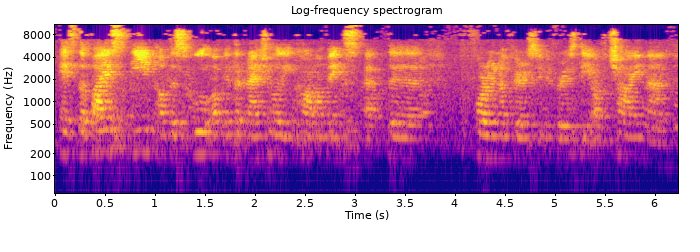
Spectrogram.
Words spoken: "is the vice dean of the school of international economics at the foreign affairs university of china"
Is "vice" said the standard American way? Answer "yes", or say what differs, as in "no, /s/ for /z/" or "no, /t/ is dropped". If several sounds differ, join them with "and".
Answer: no, /b/ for /v/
